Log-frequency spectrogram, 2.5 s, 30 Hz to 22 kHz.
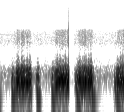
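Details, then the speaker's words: Systolic regurgitant murmur at the mitral focus, in a patient with 5 days of fever; diagnosed as acute endocarditis linked to a septic skin process; mitral regurgitation murmur. "Es un soplo sistólico de regurgitación. Hagan de cuenta que este es el foco mitral, un poco más abajo, y esto con la fiebre de 5 días es una endocarditis aguda, vinculado al proceso séptico cutáneo."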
